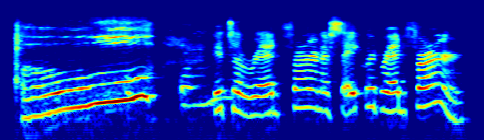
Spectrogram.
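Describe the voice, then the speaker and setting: A woman's put-on character voice, high-pitched with very wide pitch swings, at a very slow pace. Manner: awed, reverent.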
